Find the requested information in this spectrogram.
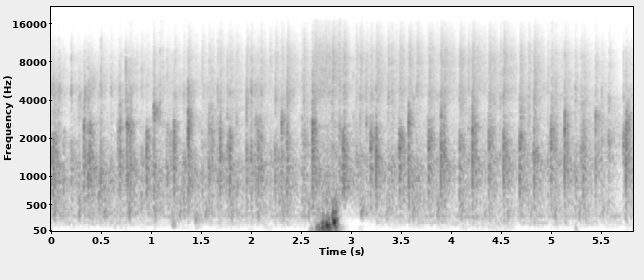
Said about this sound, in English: With that, a round of applause to Najat on Saliba.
